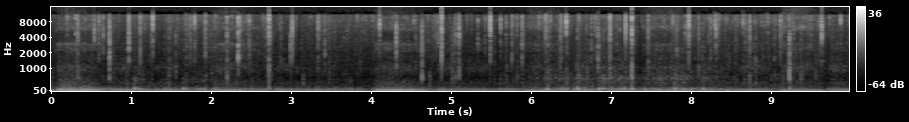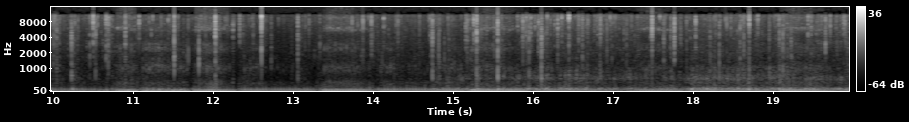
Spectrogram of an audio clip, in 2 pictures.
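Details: Domestic cat purring gently beside a fireplace, a steady low rumble swelling with each breath while sharp crackles and pops from the burning fire sound throughout, indoors.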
